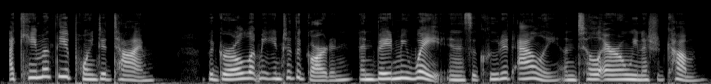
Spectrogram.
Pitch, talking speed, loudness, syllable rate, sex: 235 Hz, 210 wpm, -18 LUFS, 5.7 syllables/s, female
